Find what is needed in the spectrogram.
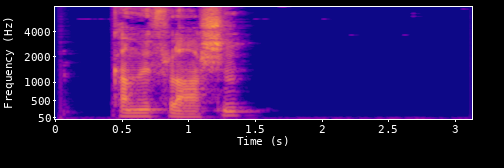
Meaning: definite singular of kamuflasje
- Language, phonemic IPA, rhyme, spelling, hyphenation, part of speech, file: Norwegian Bokmål, /kamʉˈflɑːʃn̩/, -ɑːʃn̩, kamuflasjen, ka‧mu‧fla‧sjen, noun, Nb-kamuflasjen.ogg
